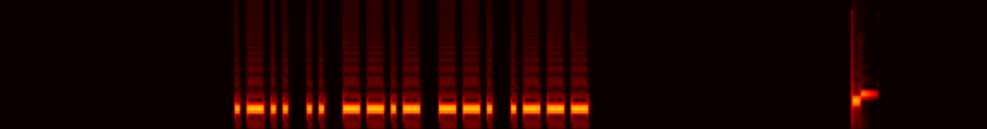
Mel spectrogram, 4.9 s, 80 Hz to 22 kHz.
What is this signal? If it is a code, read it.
Morse code, heard as a keyed tone, about 39 wpm, 700 Hz. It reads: LIQGJ
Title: Code Groups - 5 Letters - 40wpm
